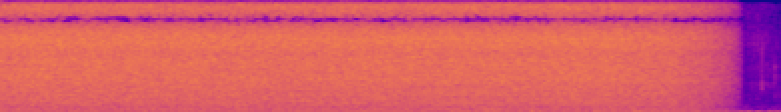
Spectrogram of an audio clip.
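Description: A waterfall inside Smoo Cave roars as a dense, steady rush of water, loud and unbroken, then cuts off abruptly at the very end.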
